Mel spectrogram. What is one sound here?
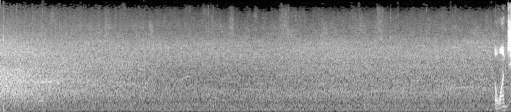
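A large crowd murmurs steadily in a big open stadium.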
